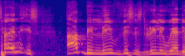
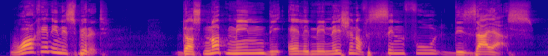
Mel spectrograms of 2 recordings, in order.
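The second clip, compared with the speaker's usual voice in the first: very slow, deliberate, drawn-out delivery. Teaching listeners about walking in the Spirit, said slowly. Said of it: "I've said that slowly".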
